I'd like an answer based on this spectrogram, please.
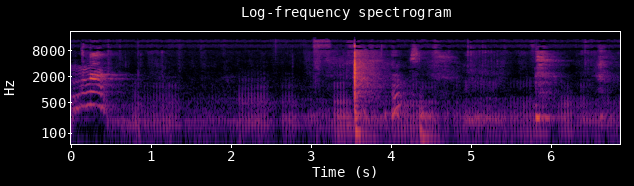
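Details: Clean and excited after her morning shower, F2 Savannah cat Zara opens with a short arched meow, then settles into a soft purr; a sharp click and a woman's voice interrupt the middle of the recording, indoors.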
